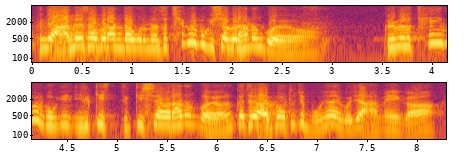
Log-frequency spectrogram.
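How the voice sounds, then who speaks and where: A man's voice: very high-pitched, very animated, rapid-fire. A man giving a motivational seminar talk before an audience, telling family stories and acting out what relatives said. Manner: anecdotal, acts out family members' lines in quotes.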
